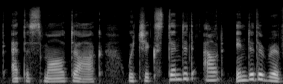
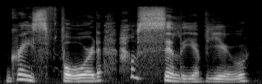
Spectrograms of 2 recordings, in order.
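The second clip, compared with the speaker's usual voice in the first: scolding; 5 dB louder, slower than usual. A narrator's reading. Betty scolds Grace over log.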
